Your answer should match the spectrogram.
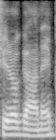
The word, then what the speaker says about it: Shirogane: And it's pronounced Shirogane.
